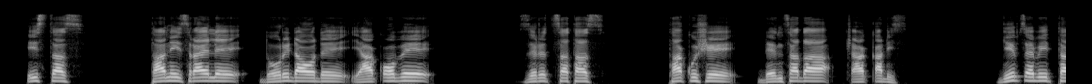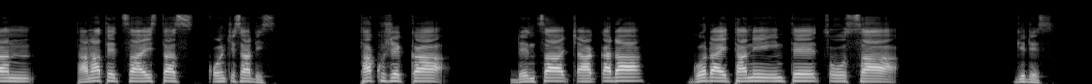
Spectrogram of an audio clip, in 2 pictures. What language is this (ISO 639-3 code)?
gmv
